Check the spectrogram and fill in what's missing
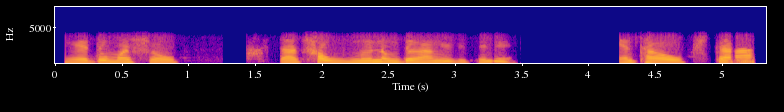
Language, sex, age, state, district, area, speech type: Bodo, female, 60+, Assam, Kokrajhar, rural, conversation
